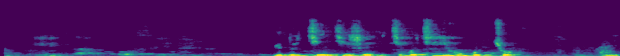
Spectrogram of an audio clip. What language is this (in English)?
Kinyarwanda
